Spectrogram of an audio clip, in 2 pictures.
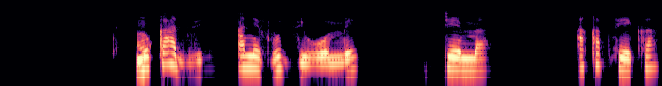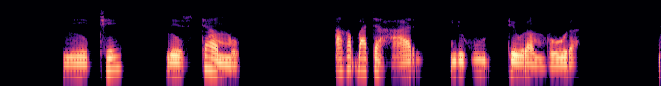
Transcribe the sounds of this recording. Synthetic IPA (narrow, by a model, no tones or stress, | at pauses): mukad͡zi | ane̞vud͡ziɦo̞mbe̞ | te̞ma | akap͡fe̞kʰa | m̤etʰe̞ | ne̞ʐitambo̞ | akaɓataɦariː | ɾikute̞uɾamvuːɾa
